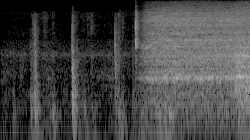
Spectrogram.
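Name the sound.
hair dryer air drying a craft paste finish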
